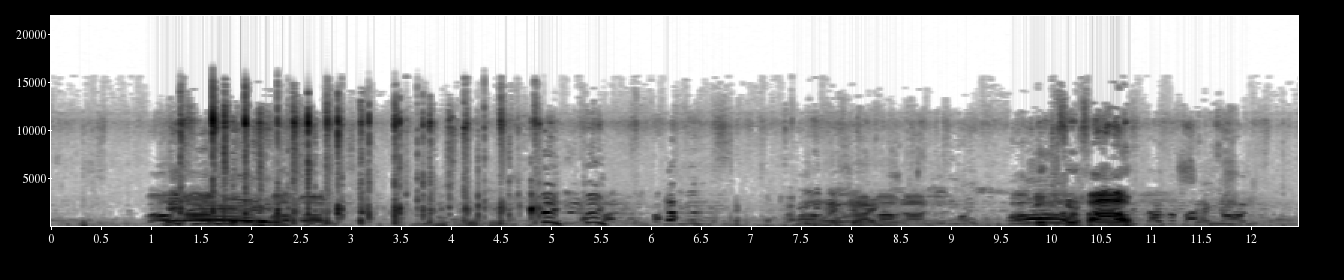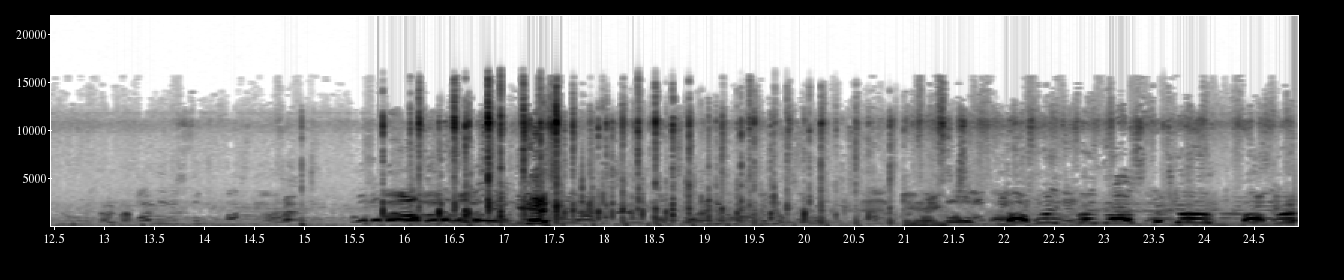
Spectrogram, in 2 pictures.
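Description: Young men shout and call out outdoors in the distance.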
